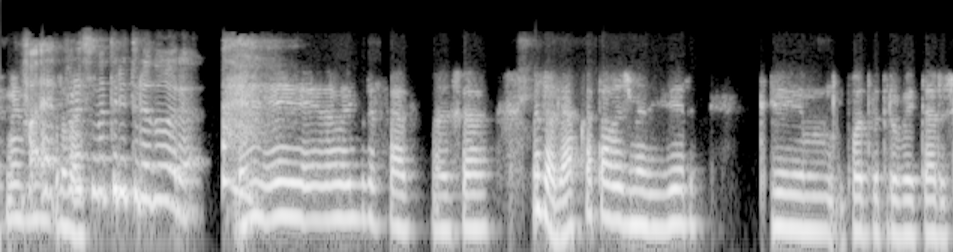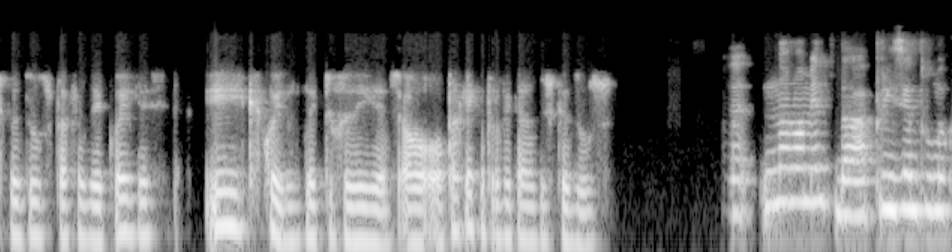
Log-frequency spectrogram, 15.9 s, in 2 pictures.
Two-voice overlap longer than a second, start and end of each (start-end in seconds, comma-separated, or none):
none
